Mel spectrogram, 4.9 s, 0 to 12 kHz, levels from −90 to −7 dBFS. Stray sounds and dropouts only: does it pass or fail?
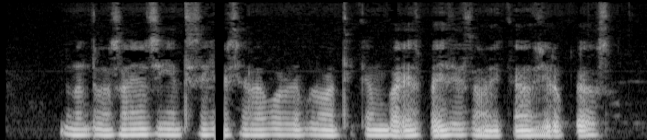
fail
